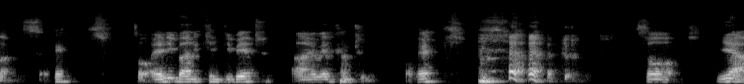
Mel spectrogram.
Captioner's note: laughs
